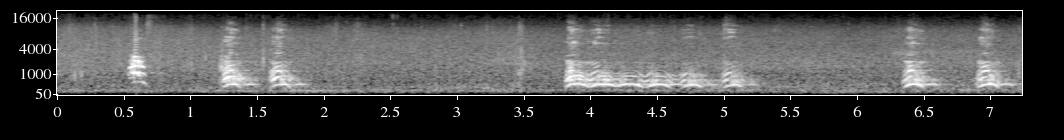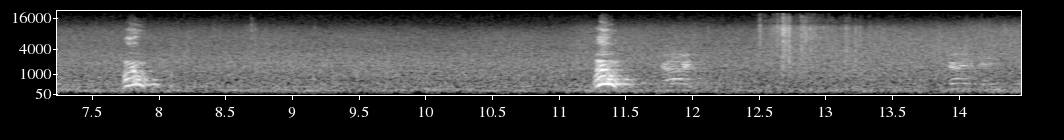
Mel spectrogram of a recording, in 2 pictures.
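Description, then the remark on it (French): A dog barks in scattered bursts, single woofs and quick pairs with one rapid flurry, against a steady background hiss, then a last couple of barks after a quiet stretch. “Un animal. Le chien.”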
